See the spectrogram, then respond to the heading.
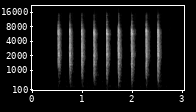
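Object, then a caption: Plastic flash hider on a BB gun. Nine quick, bright taps sound on the simulated plastic flash hider of a BB gun, which is not painted bright orange as regulations require. Each tap is a dry, high-pitched click with almost no ring, coming about twice a second at a slightly uneven pace. The taps sound like plastic.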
